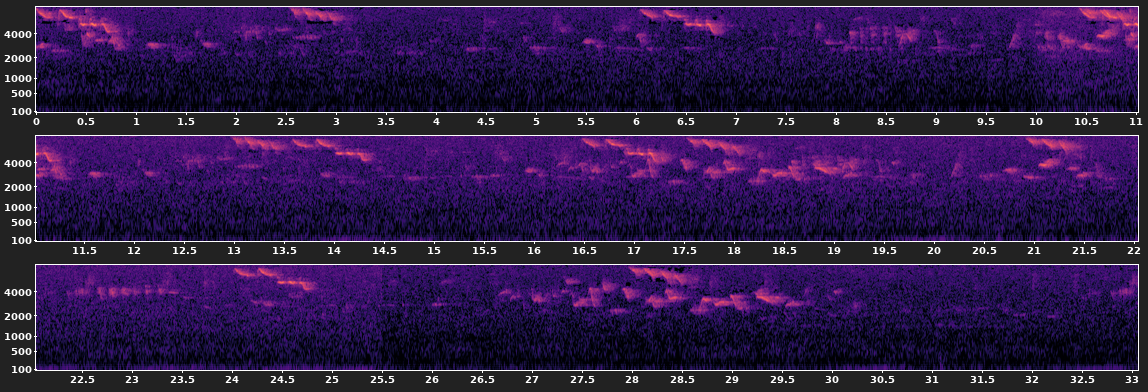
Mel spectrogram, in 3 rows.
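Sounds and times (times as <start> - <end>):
distant songbird chirping: 0.0 - 33.0
faint low rumble: 11.2 - 16.6, 18.6 - 27.5.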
